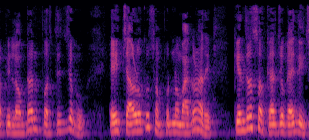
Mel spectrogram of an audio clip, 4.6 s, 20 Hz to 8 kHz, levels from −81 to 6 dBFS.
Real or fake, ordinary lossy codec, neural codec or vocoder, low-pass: real; Opus, 64 kbps; none; 7.2 kHz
